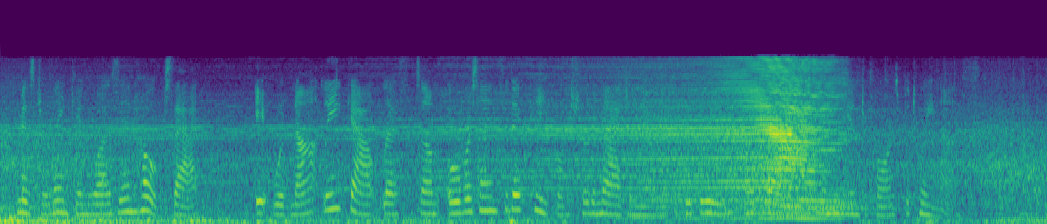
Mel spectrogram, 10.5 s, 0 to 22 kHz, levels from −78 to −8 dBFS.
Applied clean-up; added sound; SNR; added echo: none; Engine; -4 dB; none.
